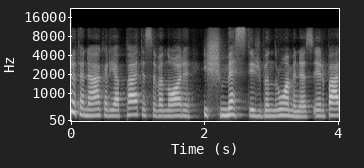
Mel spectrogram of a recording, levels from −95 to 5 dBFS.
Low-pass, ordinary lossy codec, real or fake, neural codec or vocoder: 10.8 kHz; MP3, 96 kbps; fake; codec, 24 kHz, 0.9 kbps, DualCodec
